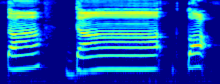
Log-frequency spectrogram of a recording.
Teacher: तो ता दा ता में हमने ज़ुबान की नोक को ऊपर दांतों की जड़ के साथ लगाना है, टिप ऑफ द टंग।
